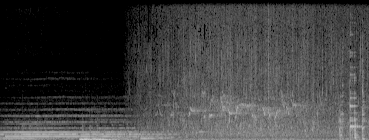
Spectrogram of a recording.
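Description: Liquor glugs and trickles as a shot is poured into a glass at a secluded waterfall, with a low thump near the start, then a steady splashing pour and faint clinks toward the end, no talking.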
